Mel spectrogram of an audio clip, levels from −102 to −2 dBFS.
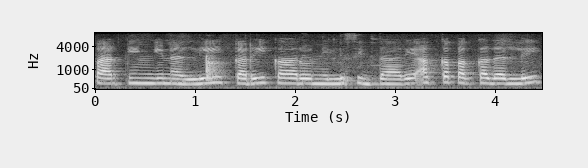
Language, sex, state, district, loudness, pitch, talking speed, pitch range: Kannada, male, Karnataka, Dharwad, -17 LUFS, 230 Hz, 105 wpm, 220-245 Hz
